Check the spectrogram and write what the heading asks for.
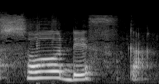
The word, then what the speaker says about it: そうですか: Di pola 7 ada so desu ka. Ketika menerima informasi baru, ekspresi ini digunakan untuk menyatakan telah mengerti. Diucapkan dengan notasi menurun. So desu ka.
